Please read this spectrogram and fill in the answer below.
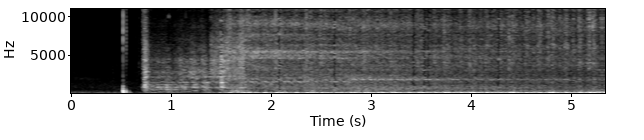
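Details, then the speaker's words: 1975 Chevy Camaro V8, cold with electric choke engaged: catches after short crank, then idles rough with visible shake and an uneven stumbling miss; one cylinder not firing, traced to a fouled spark plug. "You can probably see and hear. You can see the shake and you can hear the miss."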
